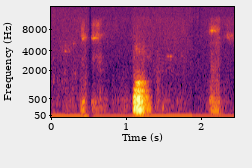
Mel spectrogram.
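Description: A single short grunt about a second in, over otherwise faint room tone.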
